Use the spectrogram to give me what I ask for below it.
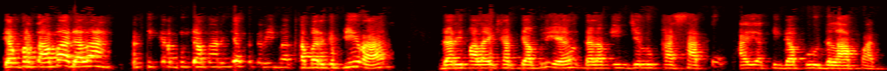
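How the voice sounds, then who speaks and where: Heartfelt priest preaching over dull webinar audio. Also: male voice, high voice, fairly even intonation, normal speed, a bit bright. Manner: emotional storytelling, repeats phrases for emphasis. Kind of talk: sermon.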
